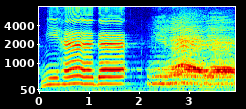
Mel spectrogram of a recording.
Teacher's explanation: والمد ما يطولش زيادة عن اللازم يبقى كأنه مد طبيعي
